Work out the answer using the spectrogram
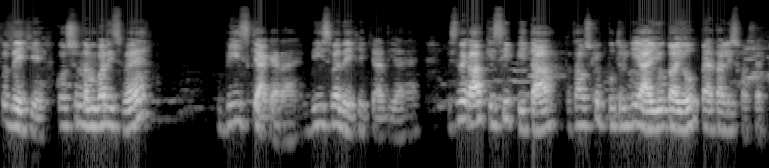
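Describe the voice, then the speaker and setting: A man's voice: on the high side, lively intonation, fairly quick, recorded from a distance. A man explaining maths problems step by step in a video lesson, conversational and often checking whether the students follow. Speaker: maths teacher.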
